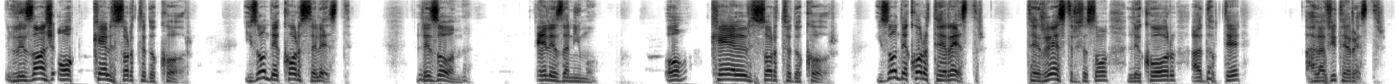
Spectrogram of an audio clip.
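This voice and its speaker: A male Bible teacher speaks French as a second language with a foreign accent. His voice is fairly high and swings widely in pitch, captured dry and close. He preaches emphatically, repeating key phrases and putting questions to his listeners. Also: expressive, measured pace, long pauses, no room sound. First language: not French. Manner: emphatic, repetitive, didactic.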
